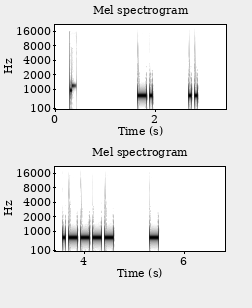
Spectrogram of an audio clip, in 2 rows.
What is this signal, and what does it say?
Morse code, heard as a keyed tone, about 20 wpm, spaced as for 9 wpm, 700 Hz. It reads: NI1T
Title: USA Call Signs - 4 Characters - 4x Character Spacing - 20wpm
